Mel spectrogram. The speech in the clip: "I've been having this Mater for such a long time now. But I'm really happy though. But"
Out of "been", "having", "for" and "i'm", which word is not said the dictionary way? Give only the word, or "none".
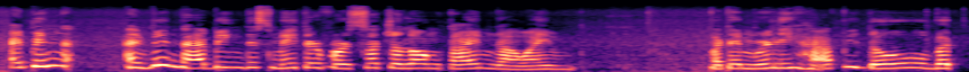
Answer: having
